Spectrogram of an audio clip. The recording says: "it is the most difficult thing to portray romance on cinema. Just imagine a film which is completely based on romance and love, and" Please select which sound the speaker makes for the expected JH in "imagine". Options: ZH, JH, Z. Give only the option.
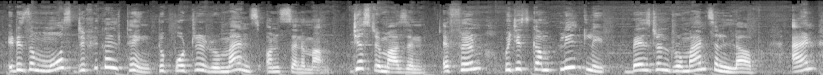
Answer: Z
